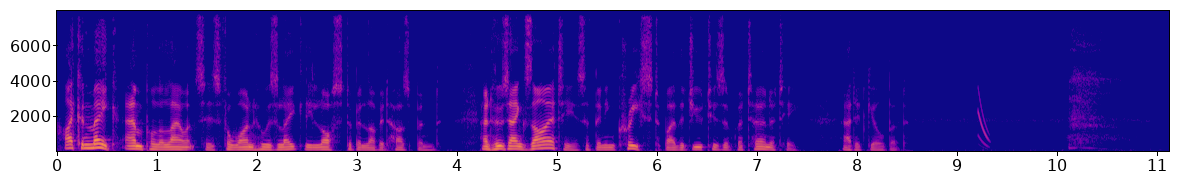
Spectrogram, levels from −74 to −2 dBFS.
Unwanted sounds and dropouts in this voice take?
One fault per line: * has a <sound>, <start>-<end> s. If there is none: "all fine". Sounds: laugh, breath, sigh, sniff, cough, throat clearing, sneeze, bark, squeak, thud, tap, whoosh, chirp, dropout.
* has a chirp, 9.2-9.3 s
* has a sigh, 10.1-10.8 s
